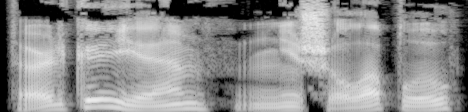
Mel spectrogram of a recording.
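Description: Man doing a stout middle-aged professor, formal, measured, old-world, dry sound. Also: on the low side, very animated, no echo.

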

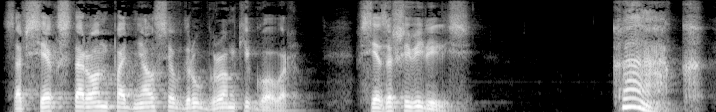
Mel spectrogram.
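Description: Low-voiced male audiobook narrator. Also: animated, unhurried. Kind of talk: classic novel reading.

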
